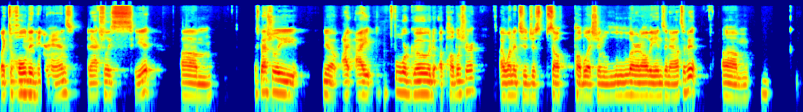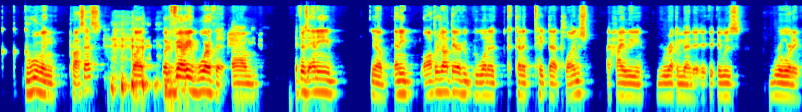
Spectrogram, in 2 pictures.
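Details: Stuttering in an adult male author who has stuttered since childhood, which he calls a speech impediment.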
